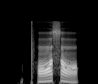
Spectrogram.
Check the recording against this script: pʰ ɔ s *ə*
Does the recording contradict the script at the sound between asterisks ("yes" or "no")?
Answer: yes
